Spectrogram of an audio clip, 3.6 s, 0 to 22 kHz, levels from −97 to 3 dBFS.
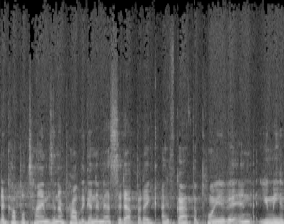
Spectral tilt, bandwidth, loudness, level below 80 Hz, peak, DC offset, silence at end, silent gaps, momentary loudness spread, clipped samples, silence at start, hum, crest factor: -5 dB/octave; over 20 kHz; -24 LUFS; -56 dBFS; -6 dBFS; under 0.1%; 0 s; none; 4 LU; under 0.1%; 0 s; none; 18 dB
